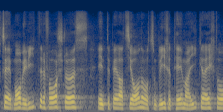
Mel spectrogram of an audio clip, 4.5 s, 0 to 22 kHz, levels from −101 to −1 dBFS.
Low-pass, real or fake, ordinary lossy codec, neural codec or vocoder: 14.4 kHz; fake; AAC, 96 kbps; autoencoder, 48 kHz, 128 numbers a frame, DAC-VAE, trained on Japanese speech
